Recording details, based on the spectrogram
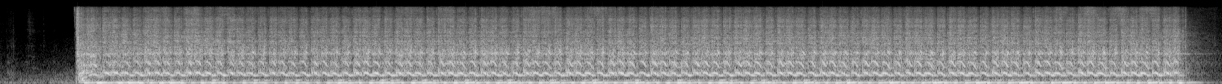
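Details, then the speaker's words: Classic Mini with a Nissan engine swap: steady starter churning about three beats a second for ten seconds, never catching; no spark, rotor arm thought not to be touching the distributor cap. "yeah it will not start it will not fish um spark because the rot arm is not touching the the distributor cap"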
